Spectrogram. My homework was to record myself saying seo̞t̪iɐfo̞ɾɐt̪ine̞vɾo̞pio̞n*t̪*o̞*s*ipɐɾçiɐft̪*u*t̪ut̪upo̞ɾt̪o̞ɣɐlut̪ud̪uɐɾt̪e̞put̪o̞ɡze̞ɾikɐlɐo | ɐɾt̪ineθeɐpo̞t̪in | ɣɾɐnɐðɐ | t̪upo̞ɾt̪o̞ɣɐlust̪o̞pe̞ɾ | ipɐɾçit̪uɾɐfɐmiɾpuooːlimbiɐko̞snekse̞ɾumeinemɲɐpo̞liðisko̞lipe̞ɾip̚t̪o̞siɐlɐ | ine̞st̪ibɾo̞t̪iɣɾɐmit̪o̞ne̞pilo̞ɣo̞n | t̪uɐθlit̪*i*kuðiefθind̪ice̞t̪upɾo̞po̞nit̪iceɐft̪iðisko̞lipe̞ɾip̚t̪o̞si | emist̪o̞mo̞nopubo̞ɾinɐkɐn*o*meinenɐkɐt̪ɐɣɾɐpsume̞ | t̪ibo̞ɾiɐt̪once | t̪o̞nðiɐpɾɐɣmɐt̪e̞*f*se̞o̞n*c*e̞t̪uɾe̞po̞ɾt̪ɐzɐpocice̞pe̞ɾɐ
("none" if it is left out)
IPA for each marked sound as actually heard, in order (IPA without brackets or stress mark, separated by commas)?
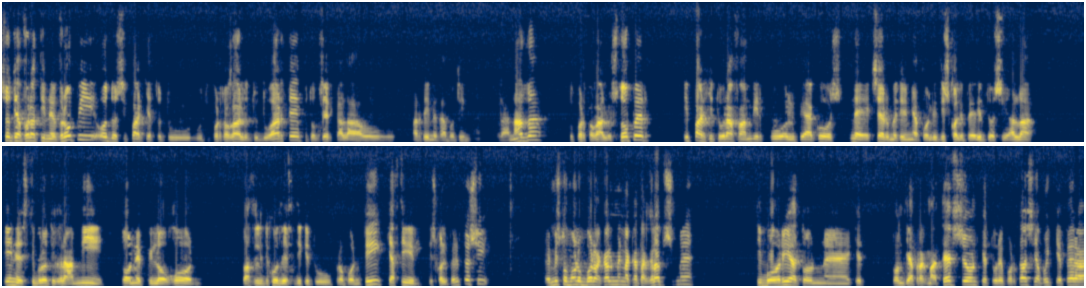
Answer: d̪, s, o, i, u, f, c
